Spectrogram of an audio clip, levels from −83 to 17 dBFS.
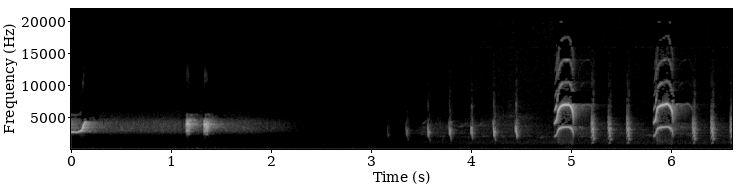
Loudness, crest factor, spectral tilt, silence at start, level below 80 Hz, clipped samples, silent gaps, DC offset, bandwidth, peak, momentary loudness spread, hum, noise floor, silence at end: -21 LUFS; 20 dB; 8 dB/octave; 0 s; -74 dBFS; under 0.1%; none; under 0.1%; over 20 kHz; -8 dBFS; 23 LU; none; -74 dBFS; 0.15 s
